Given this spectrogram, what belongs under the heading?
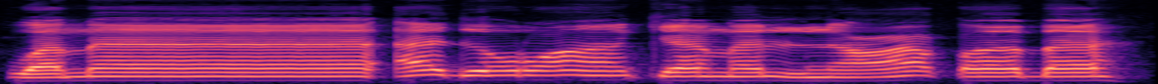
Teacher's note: جب تا کو ساکن کریں گے تو اس کا ساؤنڈ چینج کریں گے ہاں میں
